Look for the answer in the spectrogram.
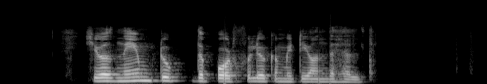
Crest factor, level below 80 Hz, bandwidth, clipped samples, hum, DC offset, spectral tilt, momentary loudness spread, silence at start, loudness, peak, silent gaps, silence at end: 20 dB; -60 dBFS; 6.4 kHz; under 0.1%; none; under 0.1%; -8.5 dB/octave; 10 LU; 0.85 s; -20 LUFS; -2 dBFS; none; 1.15 s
